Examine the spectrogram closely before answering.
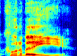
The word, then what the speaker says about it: Coulibaly: Fourth name on the list, Bilal Coulibaly. Worked very hard to make sure that we get that French pronunciation right.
